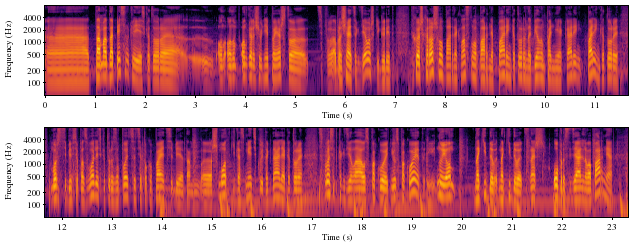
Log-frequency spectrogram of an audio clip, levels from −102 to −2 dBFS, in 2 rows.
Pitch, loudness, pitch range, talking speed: 130 Hz, -26 LUFS, 120-150 Hz, 165 wpm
